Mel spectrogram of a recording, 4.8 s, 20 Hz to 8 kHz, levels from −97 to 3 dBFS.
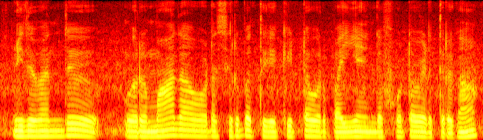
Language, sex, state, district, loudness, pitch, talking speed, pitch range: Tamil, male, Tamil Nadu, Kanyakumari, -15 LUFS, 110 Hz, 135 wpm, 105-115 Hz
